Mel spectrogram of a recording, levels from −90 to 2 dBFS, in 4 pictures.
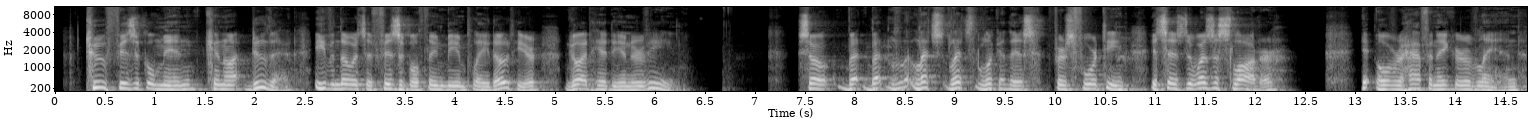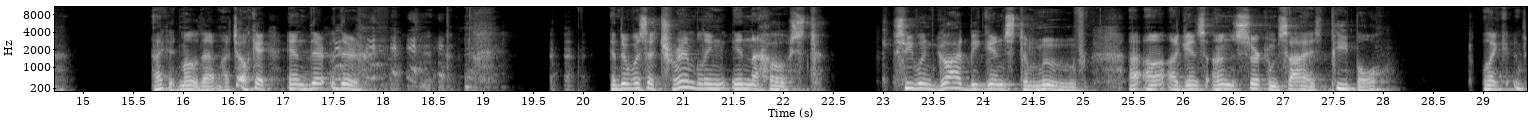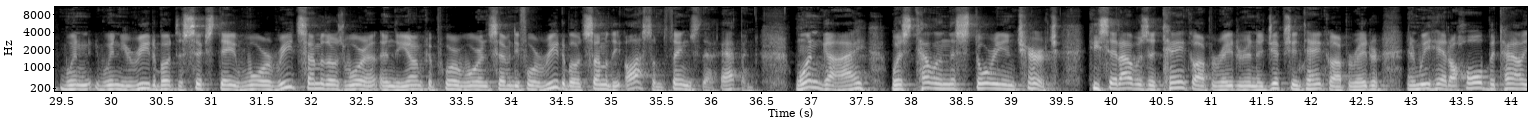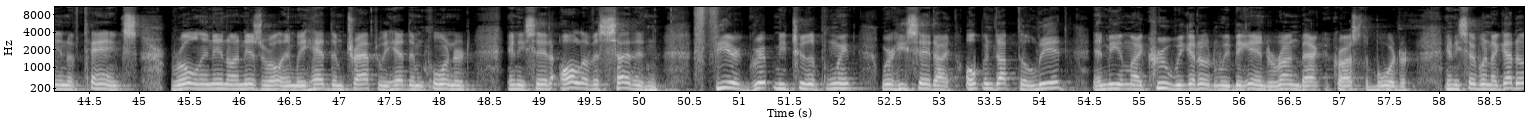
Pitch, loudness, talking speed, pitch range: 165 Hz, -18 LUFS, 190 wpm, 150-185 Hz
